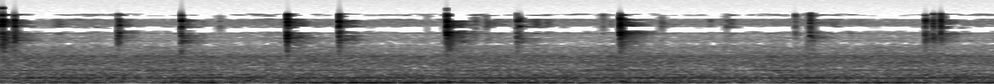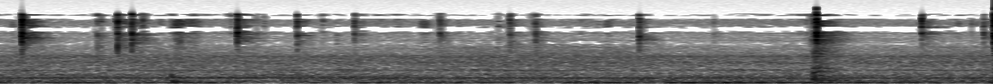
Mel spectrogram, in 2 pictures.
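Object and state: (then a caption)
Bar soap. A thin blade scores diagonal lines into the surface of a solid white bar of soap lying on a cloth and held down by fingers. Brief, sharp scraping clicks with a bright edge repeat irregularly over a steady low hum and soft, dense noise.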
